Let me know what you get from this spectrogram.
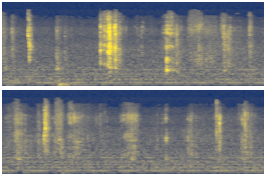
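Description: A man biting into and chewing a raw stalk of Korean green onion (daepa). Faint, irregular crisp crunches, the loudest about a second in.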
